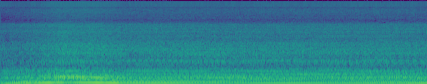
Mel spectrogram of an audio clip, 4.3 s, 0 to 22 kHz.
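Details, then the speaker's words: Van diesel, coolant 36°, stationary, watched on a scanner: revs climb quickly on a throttle blip then sag back lazily over several seconds instead of dropping to idle; throttle sensor reads fine, owner suspects a fuel-related fault. "can you hear that taking its time to come down right so you you can hear that now can't you so you put your foot on the throttle take your foot off goes back to zero"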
